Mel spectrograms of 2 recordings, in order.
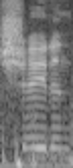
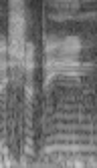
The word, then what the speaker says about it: Shadin: say it shaden s-h-a-d-i-n i call it shaden but uh some people say shadeen shad and that sort of thing it all depends on your dialect i suppose you don't know how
